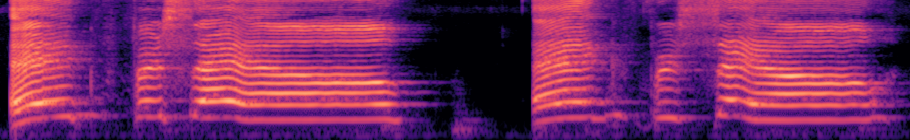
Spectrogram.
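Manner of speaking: slow, high, loud market call; drawn-out loud egg for sale; shouting. Shown as a demonstration. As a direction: shout it to the whole town. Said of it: "this time we're shouting".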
